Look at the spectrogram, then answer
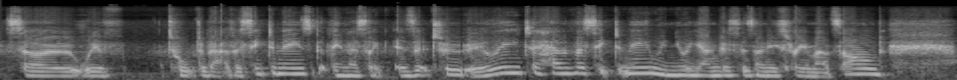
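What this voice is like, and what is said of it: New Zealand accent. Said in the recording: “I love me a Kiwi accent.”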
